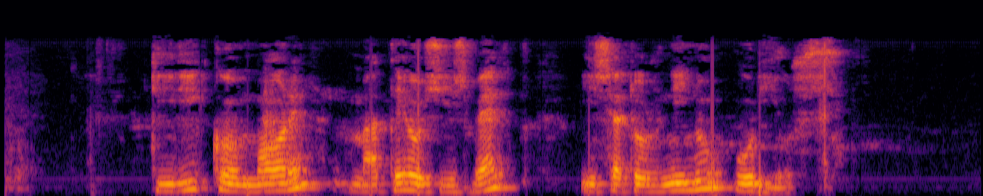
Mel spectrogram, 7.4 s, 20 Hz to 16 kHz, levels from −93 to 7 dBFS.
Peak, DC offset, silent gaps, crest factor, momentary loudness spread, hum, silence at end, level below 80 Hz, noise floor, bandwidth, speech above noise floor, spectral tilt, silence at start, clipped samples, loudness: -2 dBFS; under 0.1%; none; 18 dB; 10 LU; none; 1.05 s; -52 dBFS; -69 dBFS; 8 kHz; 51 dB; -4.5 dB/octave; 0.05 s; under 0.1%; -19 LUFS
